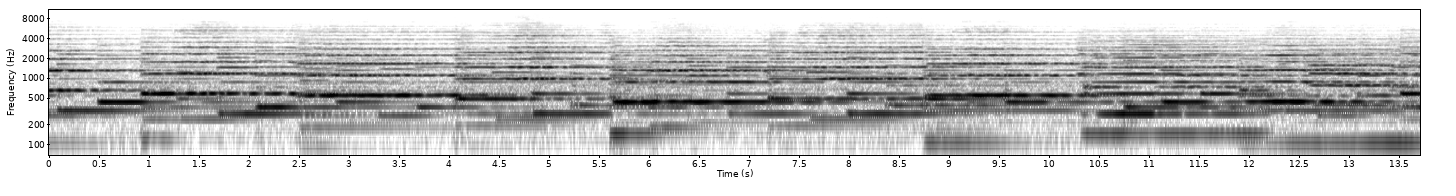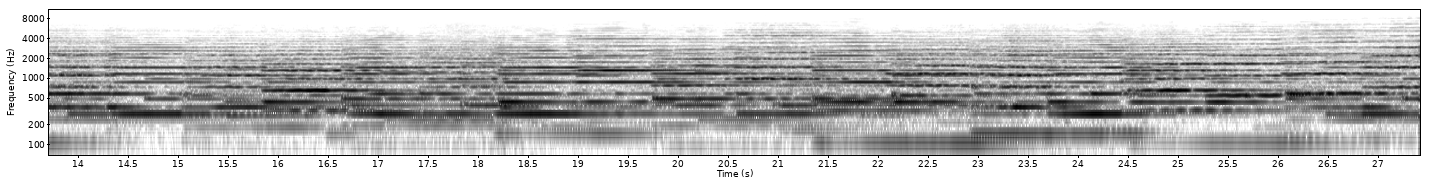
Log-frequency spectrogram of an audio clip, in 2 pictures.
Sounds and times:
Violin, fiddle: 0.0 - 27.4.

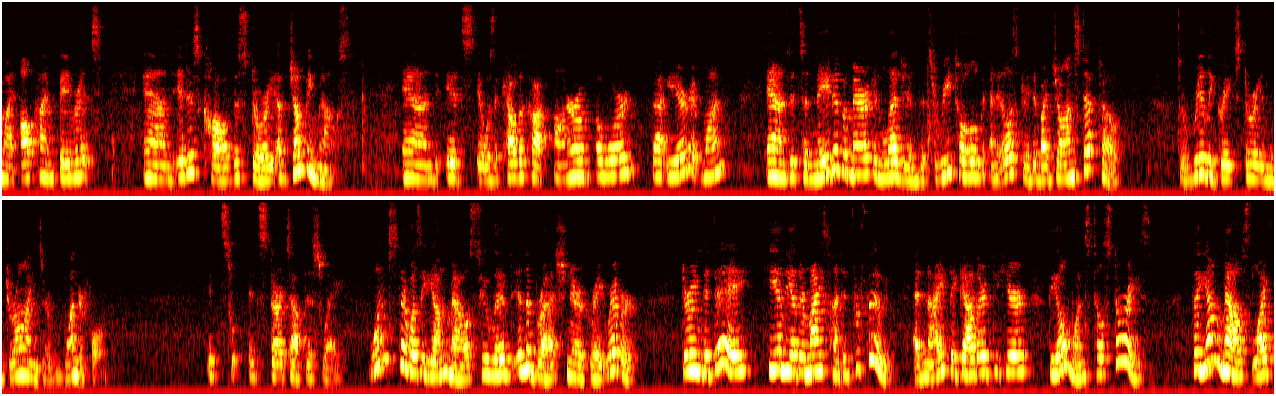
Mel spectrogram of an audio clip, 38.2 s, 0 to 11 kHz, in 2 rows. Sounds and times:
Speech: 0.0 - 5.4, 6.0 - 10.9, 11.5 - 16.8, 17.6 - 20.7, 22.2 - 28.6, 29.3 - 38.1.

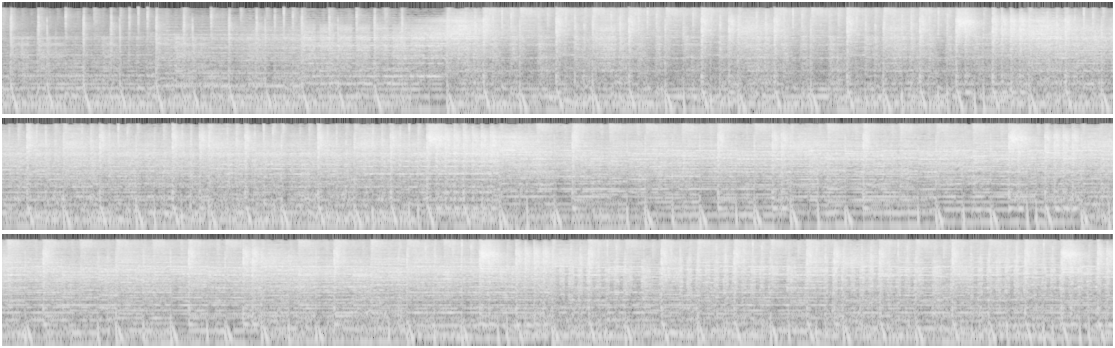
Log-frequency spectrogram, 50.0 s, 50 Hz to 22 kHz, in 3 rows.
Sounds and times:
Soundtrack music: 0.0 - 50.0
Theme music: 0.0 - 50.0.

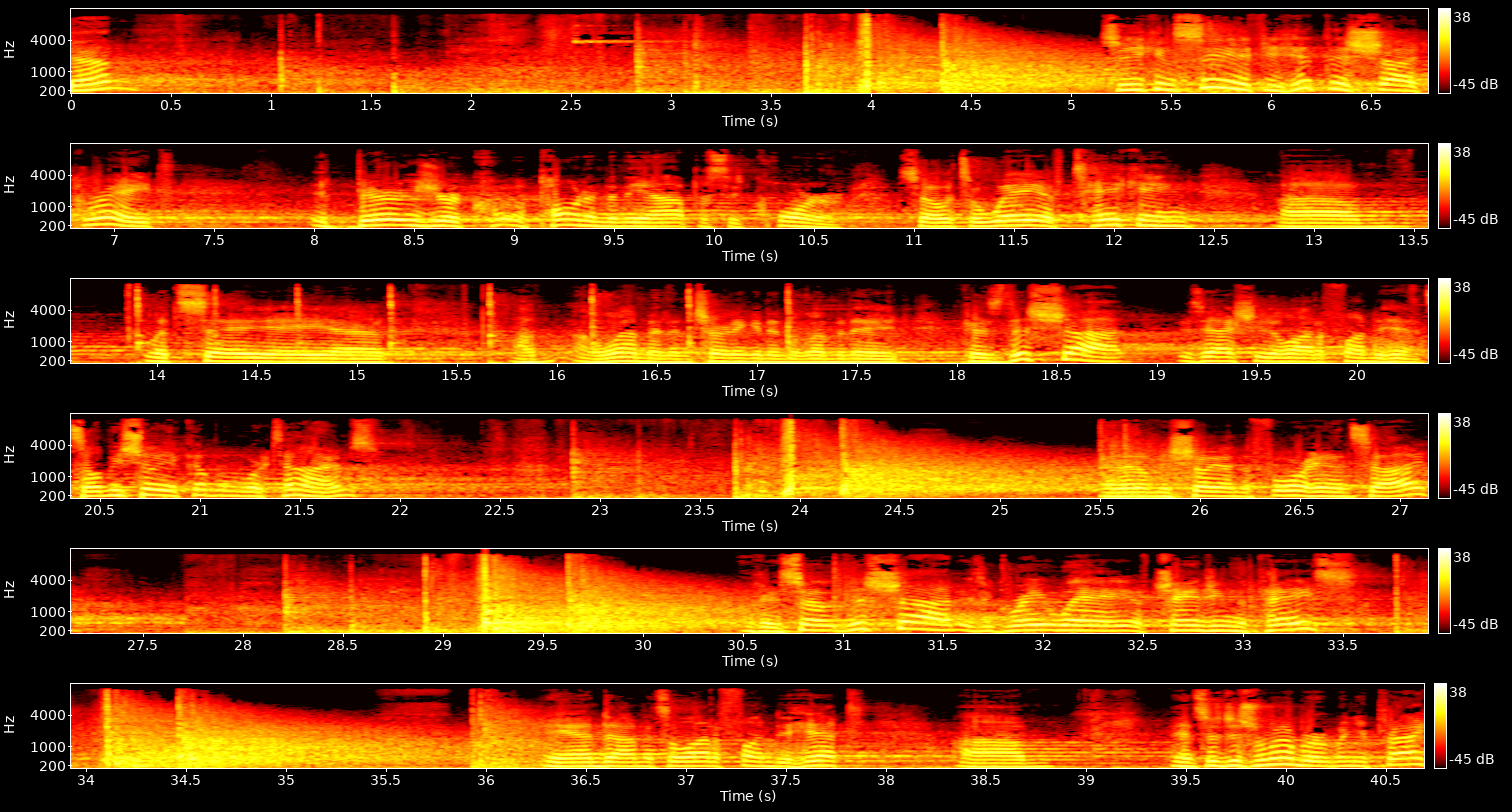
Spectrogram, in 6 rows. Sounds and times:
Speech: 0.0 - 0.4, 5.2 - 7.3, 8.0 - 22.0, 25.5 - 27.2, 30.5 - 33.6, 36.3 - 40.6.

